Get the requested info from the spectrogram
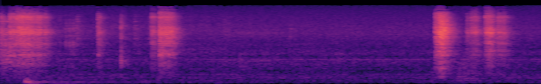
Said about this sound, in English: I can hear your chair. I can hear the chair as well.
